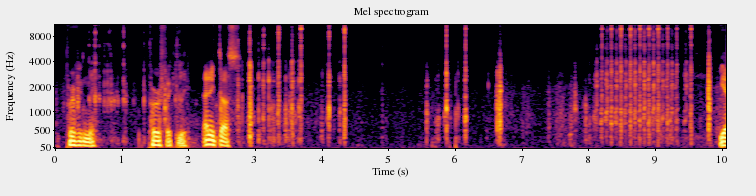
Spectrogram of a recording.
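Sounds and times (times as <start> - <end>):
metal parts clicking: 0.5 - 1.9, 2.6 - 4.4, 5.6 - 6.2, 7.9 - 9.9.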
